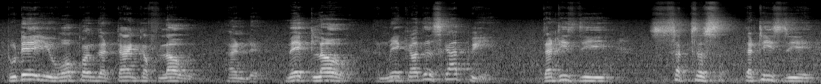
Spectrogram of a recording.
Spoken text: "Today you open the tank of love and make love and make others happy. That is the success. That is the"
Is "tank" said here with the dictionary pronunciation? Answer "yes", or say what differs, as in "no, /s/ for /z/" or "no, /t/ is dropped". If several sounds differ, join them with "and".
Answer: yes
